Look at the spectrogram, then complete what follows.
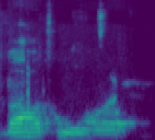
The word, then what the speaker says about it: Baltimore: They're like, yeah, there's a T in there.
